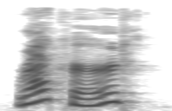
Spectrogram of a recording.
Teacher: For example, the word spelled R-E-C-O-R-D can be thought of as 2 words. When we stress the first part of the word, record, it is a noun.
